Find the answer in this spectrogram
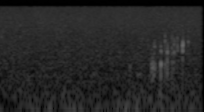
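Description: Quiet room tone with faint low rumble, then a quick cluster of soft taps and clicks about a second and a half in, as something small is handled.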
